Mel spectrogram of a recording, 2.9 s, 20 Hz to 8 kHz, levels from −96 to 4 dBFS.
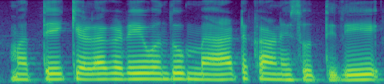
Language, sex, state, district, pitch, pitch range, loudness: Kannada, female, Karnataka, Bidar, 195 Hz, 185-205 Hz, -11 LUFS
